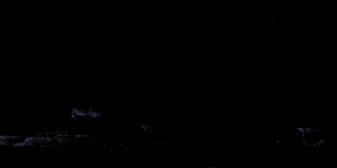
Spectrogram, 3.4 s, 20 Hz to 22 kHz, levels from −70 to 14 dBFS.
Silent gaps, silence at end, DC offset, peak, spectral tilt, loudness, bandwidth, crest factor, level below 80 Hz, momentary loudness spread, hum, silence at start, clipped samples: none; 0 s; under 0.1%; -42 dBFS; 0.5 dB/octave; -57 LUFS; over 20 kHz; 20 dB; -86 dBFS; 12 LU; none; 0 s; under 0.1%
